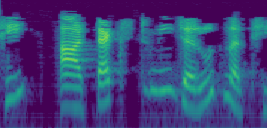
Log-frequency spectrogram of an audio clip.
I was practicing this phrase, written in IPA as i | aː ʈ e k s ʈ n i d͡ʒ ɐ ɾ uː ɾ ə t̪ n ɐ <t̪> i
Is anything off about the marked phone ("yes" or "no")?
yes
